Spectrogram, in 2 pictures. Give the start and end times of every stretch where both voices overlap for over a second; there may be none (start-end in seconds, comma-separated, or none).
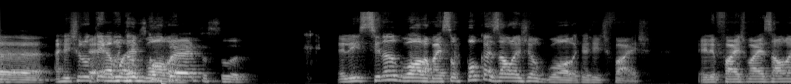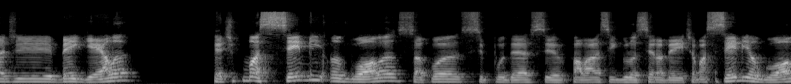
0.5-1.9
